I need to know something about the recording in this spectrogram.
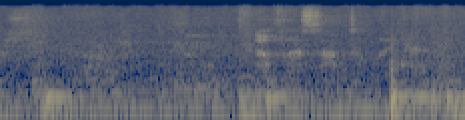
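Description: Faint, low murmured speech in a hall, a few short fragments over steady room hum.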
